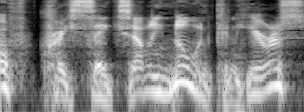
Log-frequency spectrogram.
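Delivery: forceful, loud stage whisper. A father retorts to the mother, who fears being overheard, in a loud whisper. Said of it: "My father retorted in the same loud whispered tone".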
